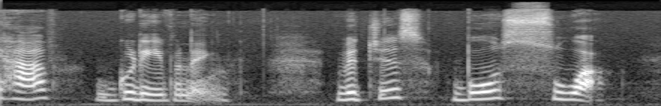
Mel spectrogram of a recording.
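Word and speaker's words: bonsoir: Then we have good evening which is बो सुआ. स का साउंड बो सुआ.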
